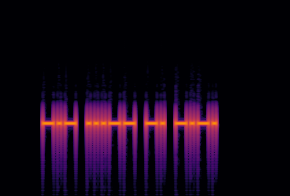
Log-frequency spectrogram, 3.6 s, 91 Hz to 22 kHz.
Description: Morse code, heard as a keyed tone, about 25 wpm, 700 Hz. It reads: K3NC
